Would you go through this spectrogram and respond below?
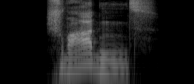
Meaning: genitive singular of Schwaden
- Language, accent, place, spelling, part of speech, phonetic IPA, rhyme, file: German, Germany, Berlin, Schwadens, noun, [ˈʃvaːdn̩s], -aːdn̩s, De-Schwadens.ogg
